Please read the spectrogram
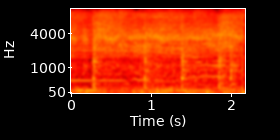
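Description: A live rock band playing, with drum kit hits about twice a second over guitar and bass.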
